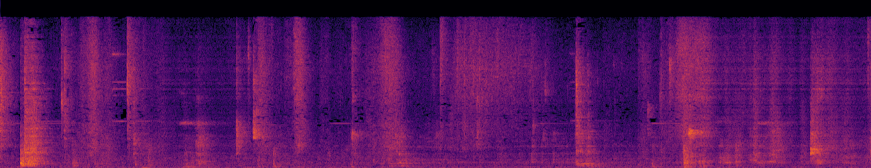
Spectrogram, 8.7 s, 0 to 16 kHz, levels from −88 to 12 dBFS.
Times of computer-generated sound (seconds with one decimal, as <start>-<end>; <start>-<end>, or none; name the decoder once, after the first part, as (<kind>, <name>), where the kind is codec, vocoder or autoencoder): 1.6-2.5 (autoencoder, DAC-VAE); 7.0-8.7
